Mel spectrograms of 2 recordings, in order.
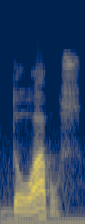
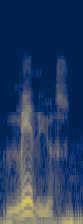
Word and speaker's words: medios: Cuando el denominador es dos, no se dice doabos, se dice medios.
